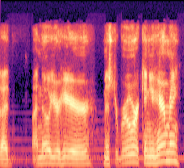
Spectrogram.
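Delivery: ordinary delivery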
